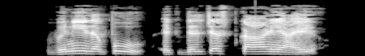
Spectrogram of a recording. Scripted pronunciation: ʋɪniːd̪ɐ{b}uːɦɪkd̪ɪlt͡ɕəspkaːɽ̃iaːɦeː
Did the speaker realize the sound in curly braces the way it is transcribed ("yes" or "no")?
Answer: no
